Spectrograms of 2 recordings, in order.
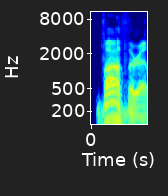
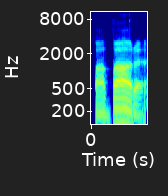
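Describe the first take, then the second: First: The stress is on the first syllable. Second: The stress is on the middle syllable. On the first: The speaker calls it wrong. "it looks like Varvara, like you might say Barbara" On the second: The speaker calls it right. "but it's Varvara ... a big double line underneath the middle syllable"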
